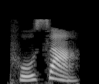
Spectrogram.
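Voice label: "菩萨", Mandarin Chinese; hsk; chinese flashcards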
